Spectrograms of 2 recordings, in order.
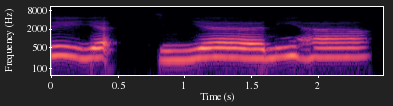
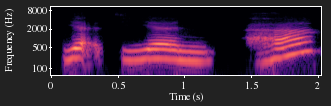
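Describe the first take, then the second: First: The stress falls on the 'ni' syllable. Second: The stress falls on the final 'ha' syllable. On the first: The pronoun stays attached to the verb. The speaker calls it right. "En plaçant un nabr sur harakat al-nun" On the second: The pronoun is detached and it makes no sense. The speaker calls it wrong. "en plaçant un nabr sur harakat al-ha"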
